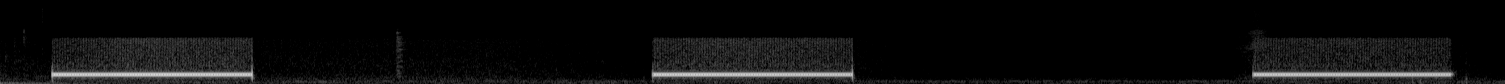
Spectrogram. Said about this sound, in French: Mon téléphone sonne.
